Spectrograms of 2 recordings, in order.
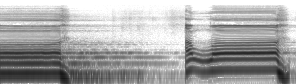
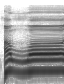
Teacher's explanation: Lam jalalah yang diawali dengan fathah dibaca tafkhim, Allah. Dan kita berhenti pada tanda qaf lam (al-waqfu aula ), kita memperpanjangnya dengan empat harakat.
